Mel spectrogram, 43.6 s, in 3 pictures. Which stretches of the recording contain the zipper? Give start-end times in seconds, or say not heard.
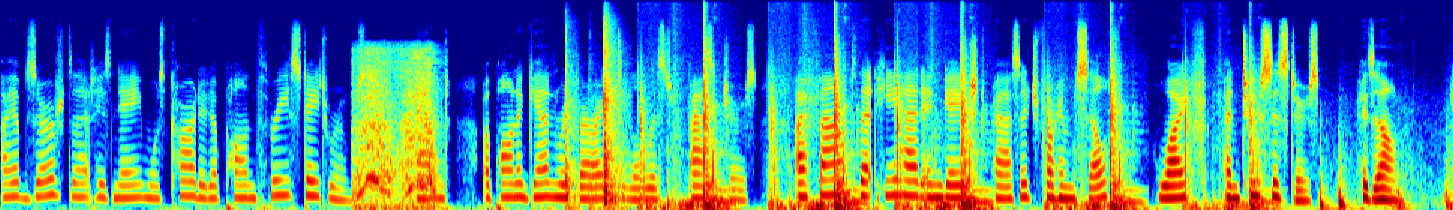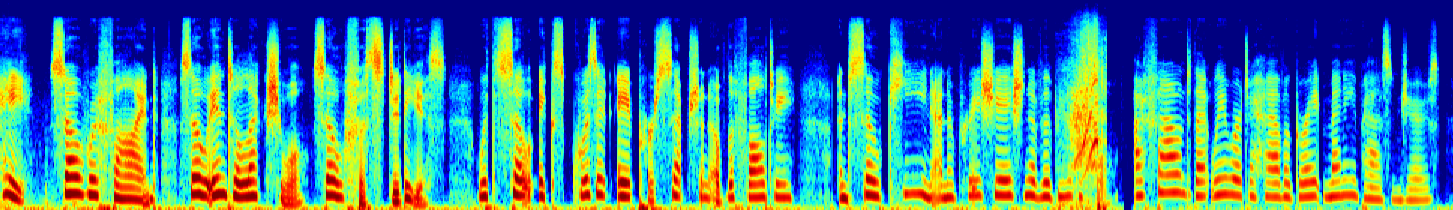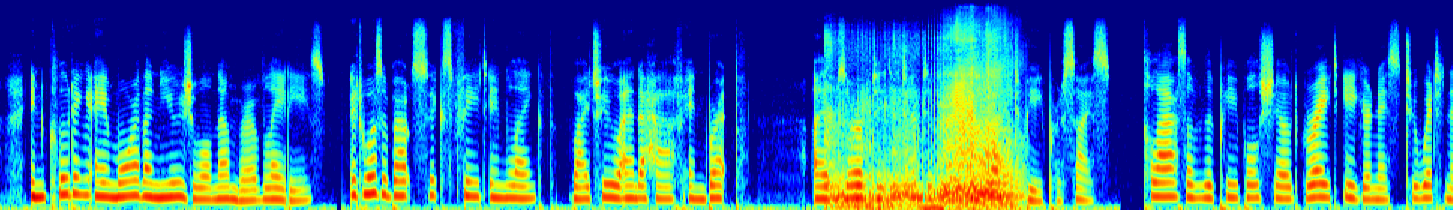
3.5-4.5, 25.1-25.6, 37.3-39.4.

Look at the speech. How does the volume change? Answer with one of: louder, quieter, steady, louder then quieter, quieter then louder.
louder then quieter.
